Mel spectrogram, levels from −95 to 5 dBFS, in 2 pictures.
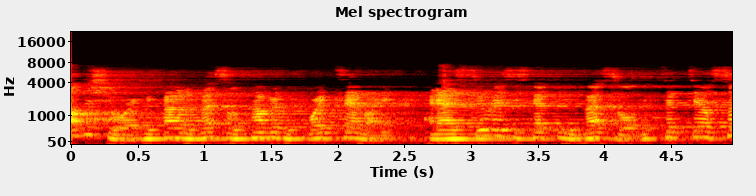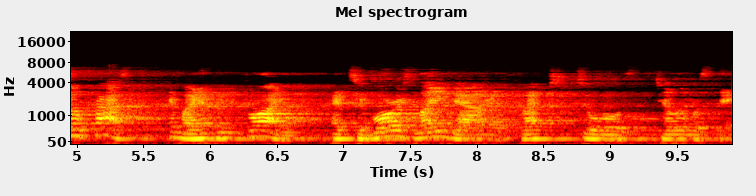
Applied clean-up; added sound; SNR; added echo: none; none; none; reverberation time 2.5 s.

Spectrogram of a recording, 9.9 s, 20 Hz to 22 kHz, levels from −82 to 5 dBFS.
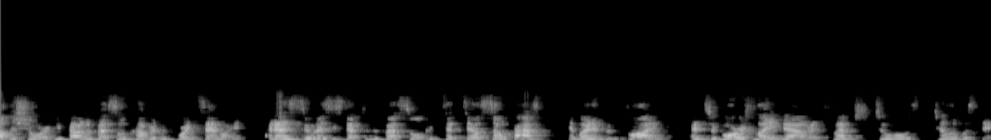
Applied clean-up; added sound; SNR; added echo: none; none; none; none.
